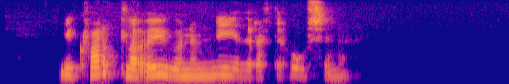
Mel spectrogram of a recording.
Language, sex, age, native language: Icelandic, female, 20-29, Icelandic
